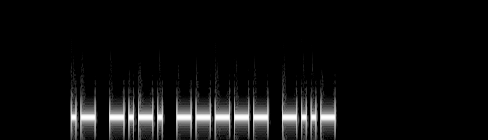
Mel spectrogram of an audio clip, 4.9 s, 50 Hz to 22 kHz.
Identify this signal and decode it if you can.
Morse code, heard as a keyed tone, about 25 wpm, 700 Hz. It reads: AC0X
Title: USA Call Signs - 4 Characters - Repeated 3x - 25wpm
